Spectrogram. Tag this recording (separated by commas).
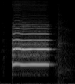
Musical instrument, Music, woodwind instrument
